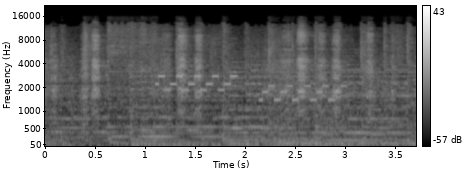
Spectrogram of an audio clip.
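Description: phone ringing

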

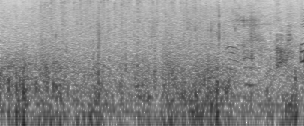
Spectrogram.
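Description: rain with thunder

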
